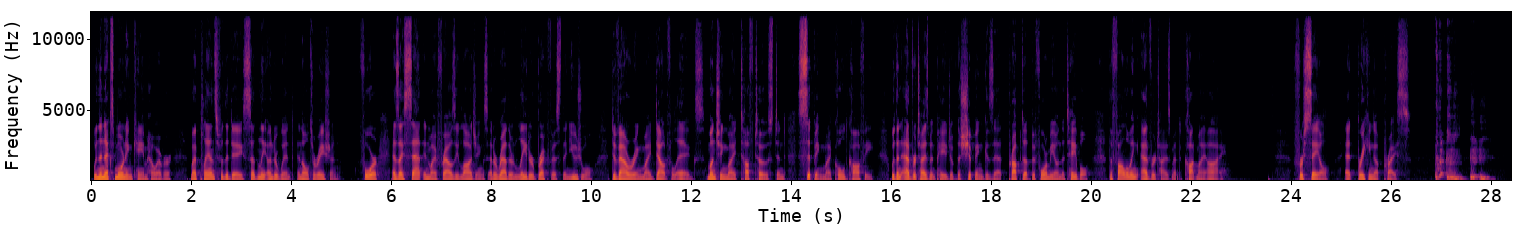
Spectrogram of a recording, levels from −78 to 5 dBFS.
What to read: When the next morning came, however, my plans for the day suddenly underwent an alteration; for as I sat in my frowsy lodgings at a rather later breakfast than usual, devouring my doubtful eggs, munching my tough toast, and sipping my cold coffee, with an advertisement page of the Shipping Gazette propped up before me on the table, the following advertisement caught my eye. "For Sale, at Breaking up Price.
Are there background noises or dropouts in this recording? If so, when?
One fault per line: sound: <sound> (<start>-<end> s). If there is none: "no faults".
sound: throat clearing (26.9-28.1 s)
